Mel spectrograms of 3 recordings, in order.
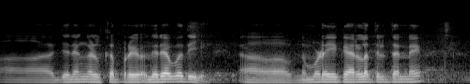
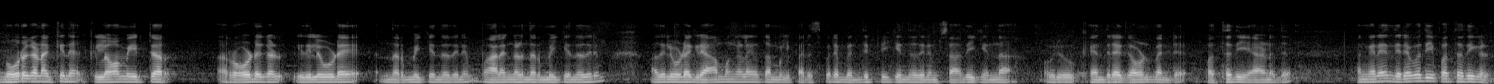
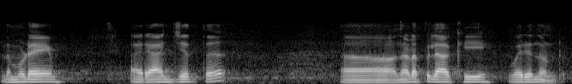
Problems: background sounds at intervals, low volume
